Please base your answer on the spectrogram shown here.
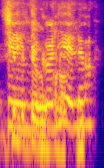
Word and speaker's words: Nicoliello: A ver si lo has dicho bien, que si te nicolielo. Sí, Nicolielo. Lo has dicho bien, pero porque la última vez que que que te entrevisté no había manera de pronunciar debidamente eh tu apellido.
